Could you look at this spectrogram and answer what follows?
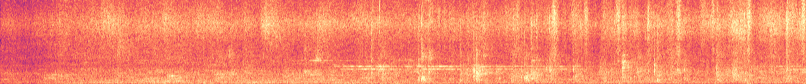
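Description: A train pulls into a station platform with a steady rolling rumble and scattered clanks and squeals. A voice talks briefly over the noise.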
